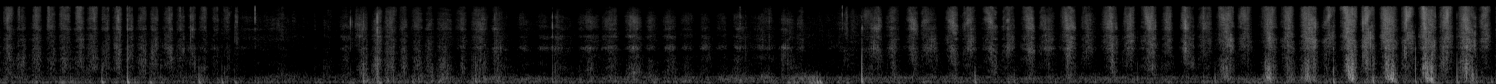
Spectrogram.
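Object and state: Wax pillar candle.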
